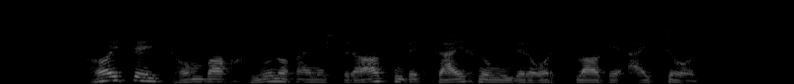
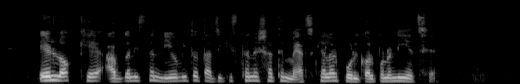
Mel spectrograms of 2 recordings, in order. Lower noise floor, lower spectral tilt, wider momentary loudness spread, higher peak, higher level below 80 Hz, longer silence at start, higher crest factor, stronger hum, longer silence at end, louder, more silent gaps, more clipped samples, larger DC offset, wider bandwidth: first, under -90 dBFS vs -70 dBFS; about the same, -6.5 dB/octave vs -7 dB/octave; second, 9 LU vs 12 LU; second, -32 dBFS vs -6 dBFS; about the same, -82 dBFS vs -78 dBFS; first, 0.85 s vs 0.4 s; about the same, 20 dB vs 20 dB; neither; second, 0.65 s vs 0.85 s; second, -51 LUFS vs -26 LUFS; neither; neither; neither; about the same, 11.5 kHz vs 11 kHz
